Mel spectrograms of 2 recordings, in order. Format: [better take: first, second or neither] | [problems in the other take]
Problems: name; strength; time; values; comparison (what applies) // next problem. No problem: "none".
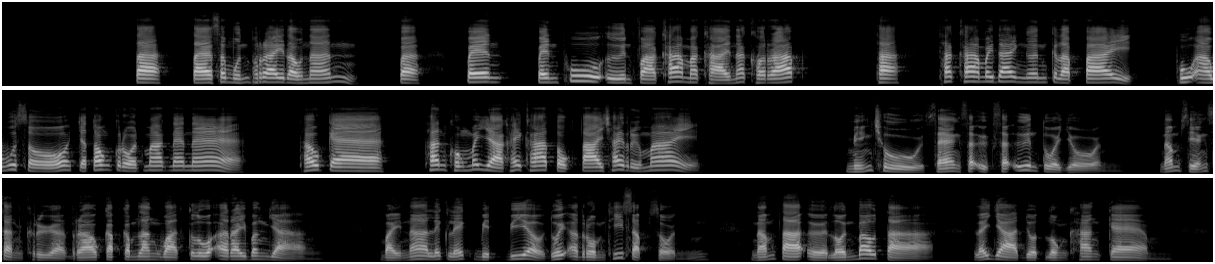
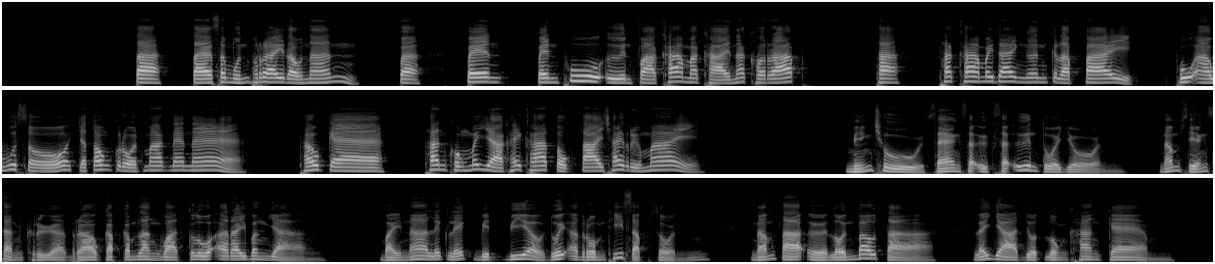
second | thin; somewhat; fading below 500 Hz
